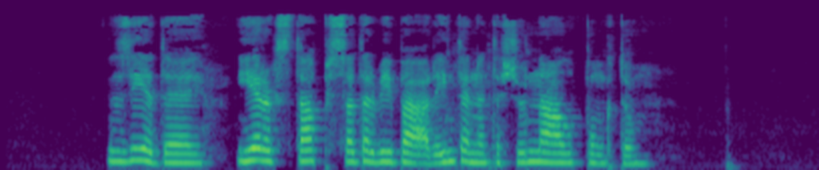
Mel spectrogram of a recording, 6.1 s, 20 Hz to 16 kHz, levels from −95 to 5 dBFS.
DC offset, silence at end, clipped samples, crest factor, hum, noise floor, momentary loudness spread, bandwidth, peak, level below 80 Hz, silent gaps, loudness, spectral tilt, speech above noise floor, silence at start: under 0.1%; 1.3 s; under 0.1%; 18 dB; none; -81 dBFS; 11 LU; 11.5 kHz; -8 dBFS; -66 dBFS; none; -24 LUFS; -4.5 dB/octave; 57 dB; 0.8 s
